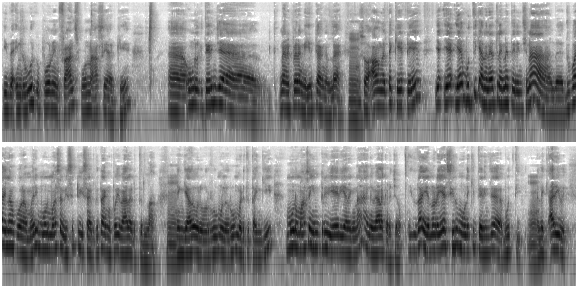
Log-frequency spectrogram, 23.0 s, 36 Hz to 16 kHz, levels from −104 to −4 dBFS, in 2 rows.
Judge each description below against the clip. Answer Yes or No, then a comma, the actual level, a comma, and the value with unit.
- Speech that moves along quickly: Yes, fast, 155 wpm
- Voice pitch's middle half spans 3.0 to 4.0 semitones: No, average, 4.8 semitones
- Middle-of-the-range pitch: Yes, medium, 160 Hz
